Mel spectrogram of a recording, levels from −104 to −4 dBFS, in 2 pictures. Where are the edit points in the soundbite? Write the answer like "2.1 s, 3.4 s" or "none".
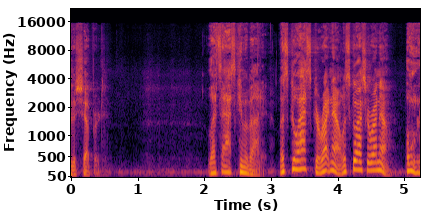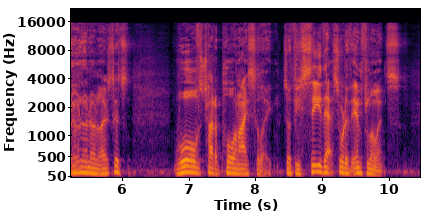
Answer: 6.7 s, 8.3 s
